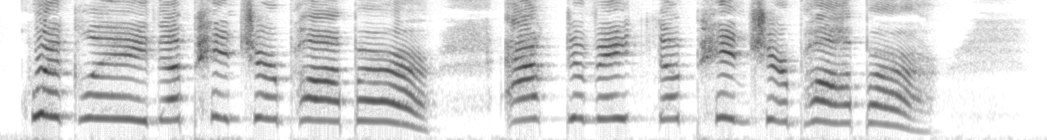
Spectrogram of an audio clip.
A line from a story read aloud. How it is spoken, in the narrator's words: Dad shouted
